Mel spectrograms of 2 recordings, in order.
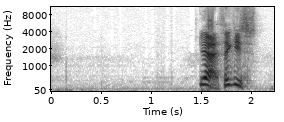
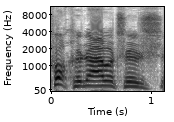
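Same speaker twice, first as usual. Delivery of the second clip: put-on British accent; 4 semitones higher, 5 dB louder than usual. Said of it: "what did he say?".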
